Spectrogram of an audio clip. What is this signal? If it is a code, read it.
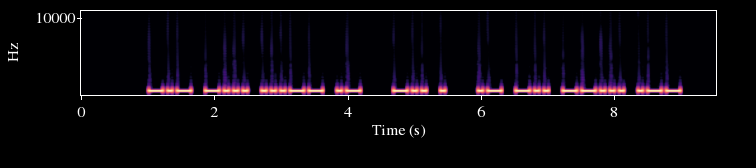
Morse code, heard as a keyed tone, about 17 wpm, 700 Hz. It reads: KB3A DE AD7W
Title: USA Callsign DE Callsign - 4 Characters - 17wpm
